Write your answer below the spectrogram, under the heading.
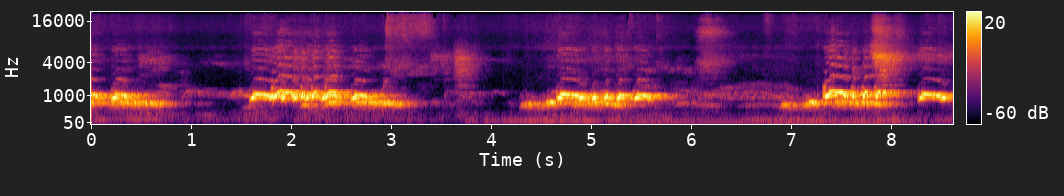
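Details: Wild local zebra dove singing repeatedly: three bubbling, trilled coo phrases about three seconds apart, each stepping from a higher trill down to a lower purr.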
